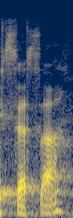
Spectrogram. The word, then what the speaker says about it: CISA: infrastructure Security Agency so we just say sisa right because it's about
